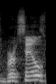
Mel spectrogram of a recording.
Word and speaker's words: Versailles: It's Versailles, Missouri. It's near Lebanon, Missouri. Spelled like Lebanon.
